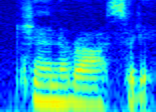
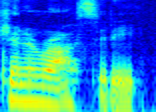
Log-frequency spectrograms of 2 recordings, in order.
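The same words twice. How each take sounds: First: The G is soft and relaxed. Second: The G is tense and strongly articulated. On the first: The speaker calls it right. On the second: The speaker calls it wrong. "with a very uh, strong articulation like j j j j j j"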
